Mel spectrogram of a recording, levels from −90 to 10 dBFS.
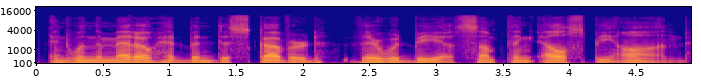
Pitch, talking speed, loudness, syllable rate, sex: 115 Hz, 170 wpm, -19 LUFS, 4.9 syllables/s, male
